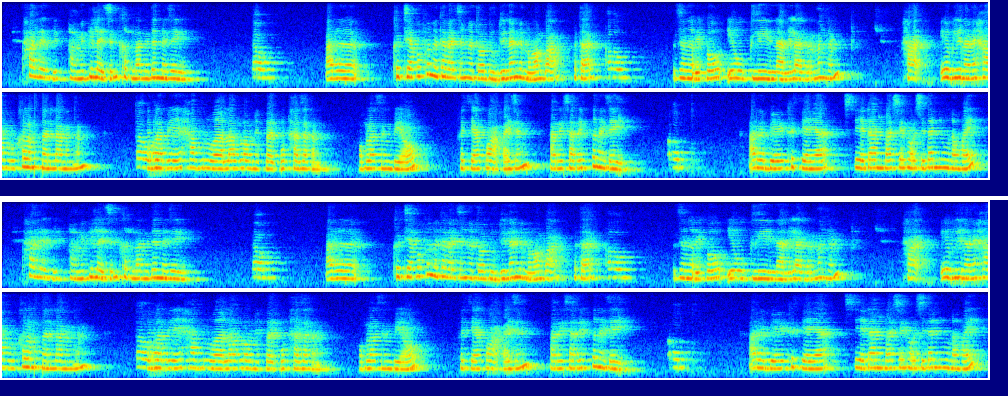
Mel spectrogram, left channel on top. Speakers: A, on the left; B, on the left.
A: थालिर बिफांनि बिलाइजों खोबनानै दोननाय जायो
B: औ
A: आरो खोथियाखौ फोनो थाखाय जोंनोथ' दुब्लिनांगोन नङा होमबा फोथार
B: औ
A: जोङो बेखौ एवग्लिनानै लाग्रोनांगोन हाल एव ग्लिनानै हाब्रु खालामनानै लानांगोन
B: औ
A: जेब्ला बे हाब्रुआ लाव लावनिफ्राय गथा जागोन अब्ला जों बेयाव खोथियाखौ आखाइजों सारै सारै फोनाय जायो
B: औ औ
A: आरो बे खोथियाया से दान बा से खावसे दाननि उनावहाय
